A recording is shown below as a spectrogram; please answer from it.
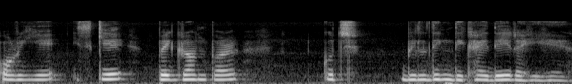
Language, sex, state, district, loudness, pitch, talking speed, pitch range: Hindi, female, Arunachal Pradesh, Papum Pare, -17 LUFS, 220 Hz, 115 wpm, 210-230 Hz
